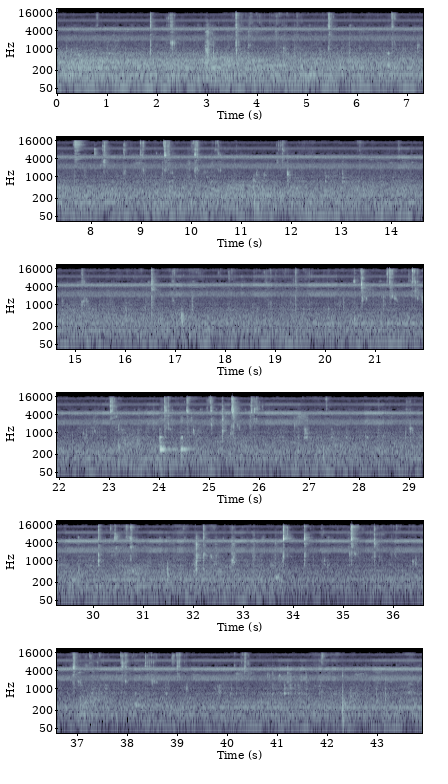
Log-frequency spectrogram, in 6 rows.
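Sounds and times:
high-pitched background hum: 0.0 - 43.9
chewing and mouth sounds: 1.8 - 12.8, 20.3 - 42.4.

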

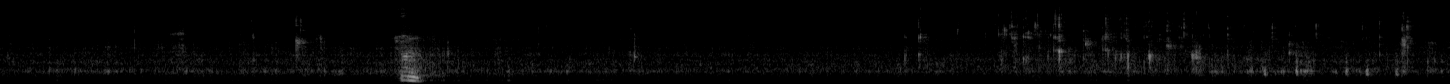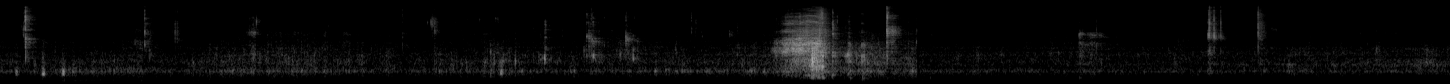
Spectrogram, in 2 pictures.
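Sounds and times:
wet squishy eating: 9.1 - 15.2
loud slurp: 22.2 - 23.1.

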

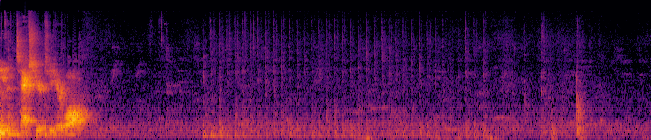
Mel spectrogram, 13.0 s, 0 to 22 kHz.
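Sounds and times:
paintbrush tapping on wall: 4.0 - 10.1.

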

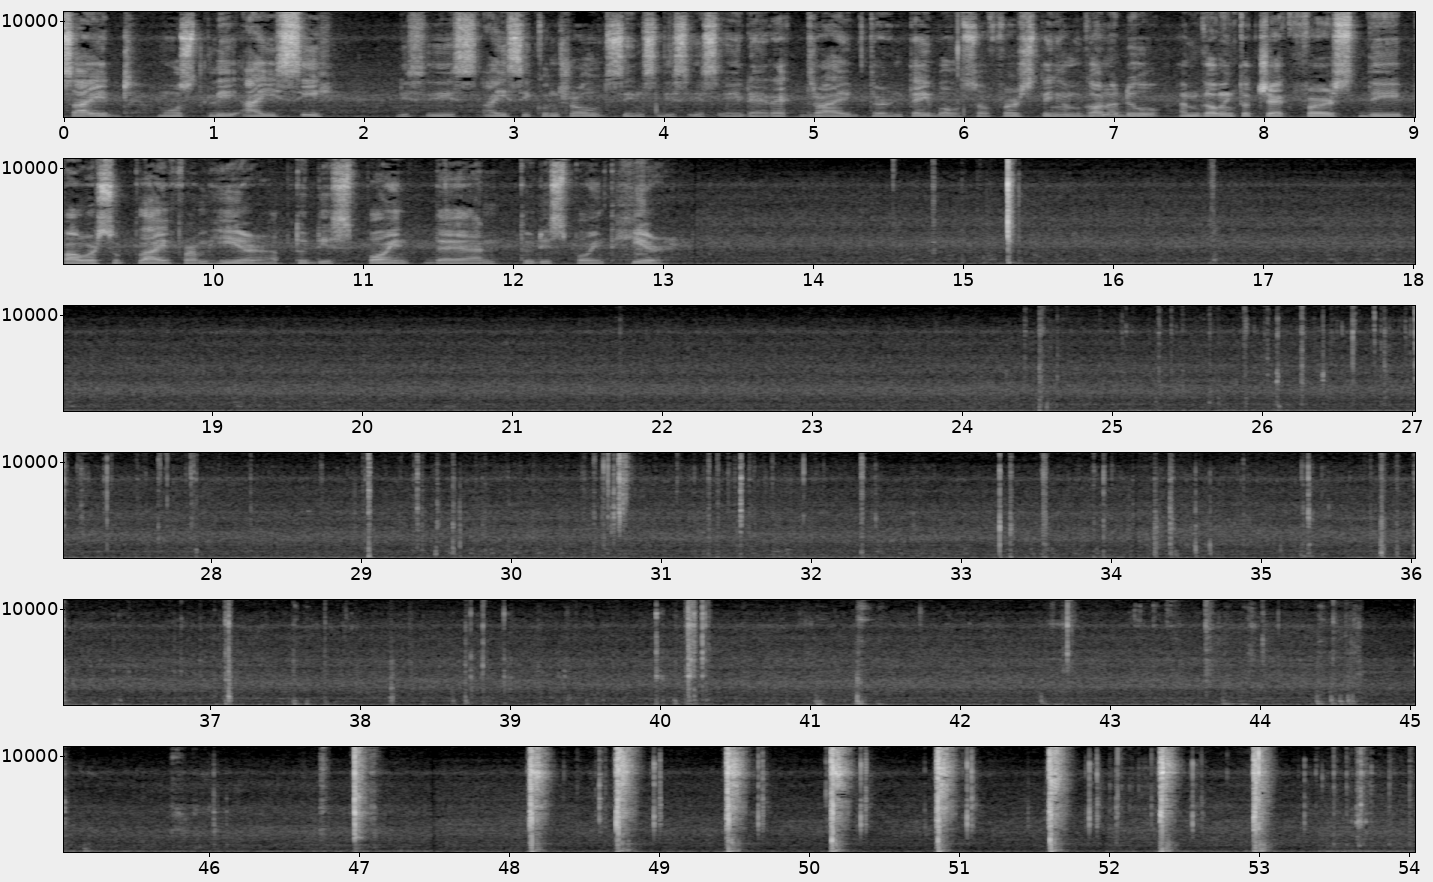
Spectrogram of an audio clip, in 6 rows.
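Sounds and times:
steady low hum: 0.0 - 54.0
clicks and rustles of connectors: 24.4 - 41.5, 48.6 - 54.0
sharp clicks: 48.1 - 54.0.

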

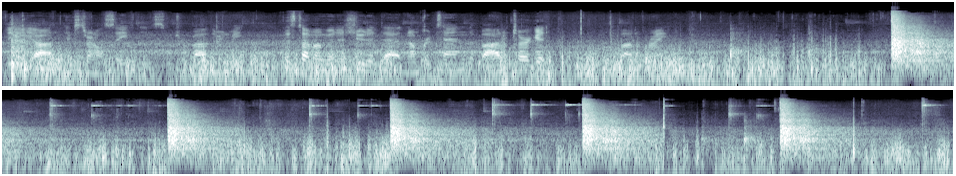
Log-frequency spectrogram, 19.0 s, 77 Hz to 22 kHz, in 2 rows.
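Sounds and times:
pistol shots: 8.9 - 9.7, 11.2 - 11.9, 13.4 - 14.2, 15.3 - 16.2, 17.0 - 18.1.

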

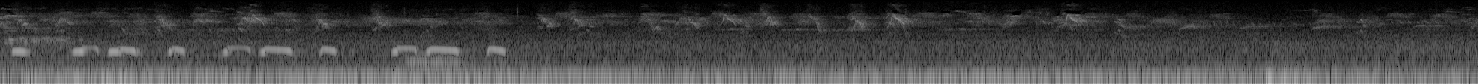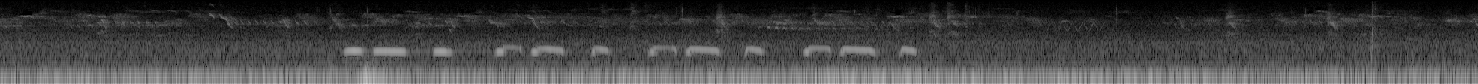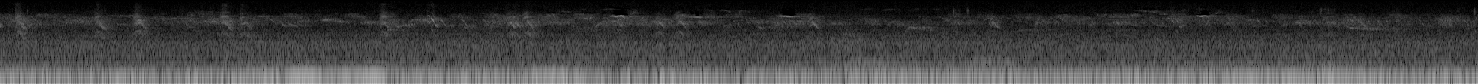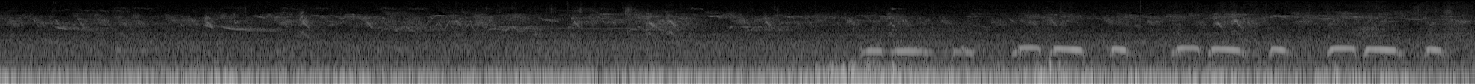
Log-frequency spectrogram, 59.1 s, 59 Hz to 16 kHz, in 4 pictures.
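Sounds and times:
pigeon cooing: 0.0 - 5.2, 18.2 - 24.1, 53.0 - 59.0
small birds chirping: 0.0 - 59.0.

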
